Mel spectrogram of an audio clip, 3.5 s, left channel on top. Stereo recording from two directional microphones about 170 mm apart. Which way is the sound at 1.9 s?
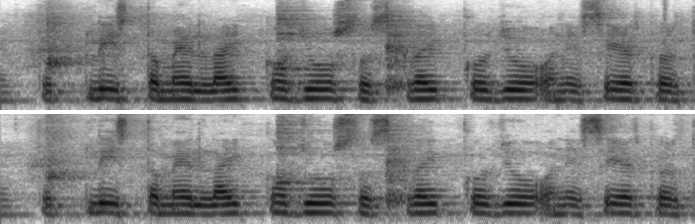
10° right (ahead or behind).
